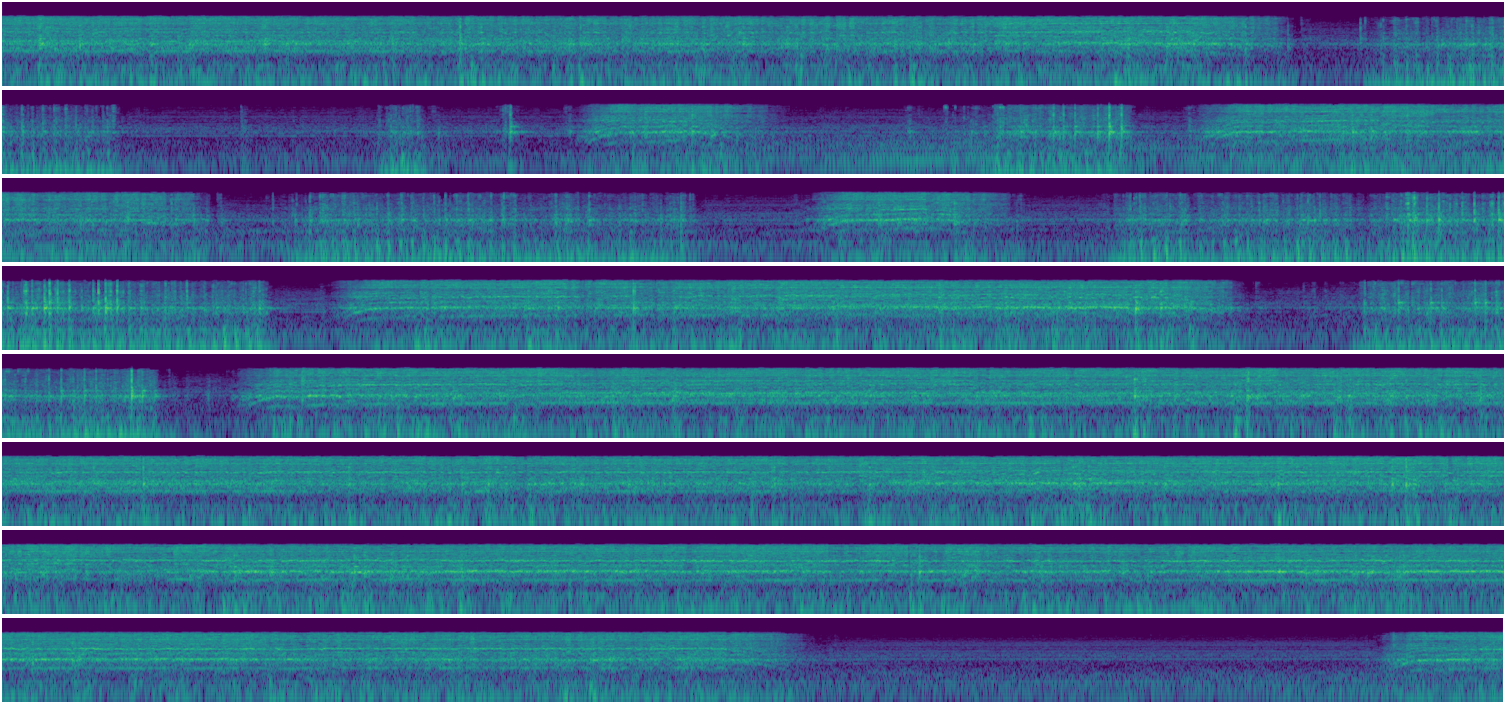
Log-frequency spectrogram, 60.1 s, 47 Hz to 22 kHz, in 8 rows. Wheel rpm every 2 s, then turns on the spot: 160, 160, 140, 30, 10, 30, 40, 110, 30, 50, 30, 30, 130, 160, 60, 70, 160, 170, 160, 160, 160, 160, 160, 150, 150, 140, 150, 140, 20, 30.
6-8 16-18 20-22 28-30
